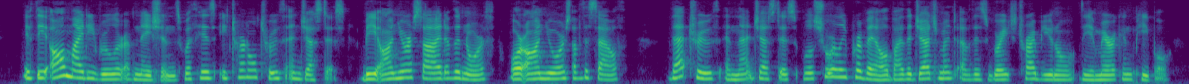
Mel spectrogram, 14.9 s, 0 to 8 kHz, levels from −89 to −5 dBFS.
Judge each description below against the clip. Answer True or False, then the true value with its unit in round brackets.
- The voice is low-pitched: False (195 Hz)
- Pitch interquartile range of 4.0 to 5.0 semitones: False (3.6 semitones)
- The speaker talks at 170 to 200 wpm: True (175 wpm)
